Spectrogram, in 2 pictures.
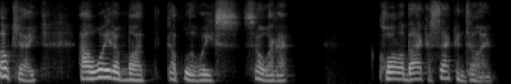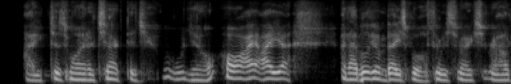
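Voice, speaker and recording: A man with a high-pitched voice talks at a fairly quick pace with long, frequent pauses and ordinary pitch variation, recorded dry and close with no echo against a quiet background. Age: 80s+. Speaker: oral historian giving a library talk. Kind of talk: public talk with audience Q&A. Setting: library talk with live audience.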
